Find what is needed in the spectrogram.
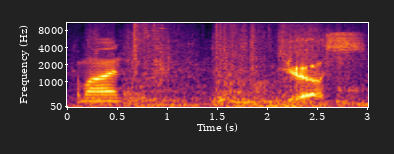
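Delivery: normal talking voice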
